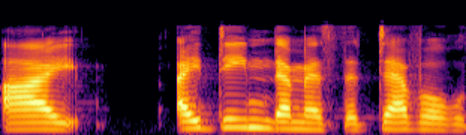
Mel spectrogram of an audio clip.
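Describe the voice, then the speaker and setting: A woman speaks in a normal speaking voice at a fairly low pitch. Her intonation stays fairly even. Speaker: meditation guide. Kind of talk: guided meditation. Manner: gentle, calm.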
